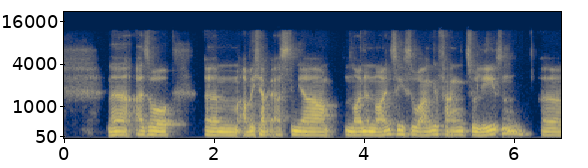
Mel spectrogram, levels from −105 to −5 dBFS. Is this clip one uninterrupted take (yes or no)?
yes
